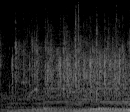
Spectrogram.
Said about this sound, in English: Yes, let's clap for God. Let's give God a big hand, a big hand, a big hand, a big hand, a big hand.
